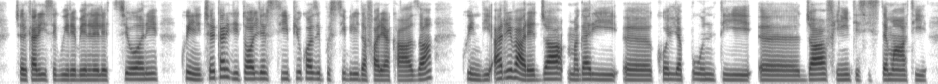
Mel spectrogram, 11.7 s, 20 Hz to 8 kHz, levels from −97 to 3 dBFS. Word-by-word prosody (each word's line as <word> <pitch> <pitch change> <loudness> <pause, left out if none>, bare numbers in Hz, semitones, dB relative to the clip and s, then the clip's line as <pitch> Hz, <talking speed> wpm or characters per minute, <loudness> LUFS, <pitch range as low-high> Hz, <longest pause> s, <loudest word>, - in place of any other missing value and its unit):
cercare 180 -1 +2
di 185 - -1
seguire 175 0 -1
bene 175 0 0
le 175 - +3
lezioni, 195 +3 -1 0.2
quindi 195 -6 -1
cercare 250 +6 +2
di 210 -2 -4
togliersi 215 0 +1
più 225 - -7
cose 215 -2 -1
possibili 195 +1 -4
da 185 -1 -1
fare 170 0 +2
a 170 - +3
casa, 170 +6 +2 0.4
quindi 180 -4 -5
arrivare 215 -6 +4
già 200 +2 +5
magari, 185 -1 -2
ehm, 175 -1 -1
con 195 0 -5
gli 195 - -5
appunti, 185 -2 -4
ehm, 170 -1 -2
già 185 +2 +6
finiti 180 -1 -6
e - - -8
sistemati, 175 +1 0
185 Hz, 155 wpm, -25 LUFS, 175-200 Hz, 0.4 s, già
